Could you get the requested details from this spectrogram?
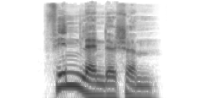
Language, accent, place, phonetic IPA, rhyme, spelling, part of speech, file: German, Germany, Berlin, [ˈfɪnˌlɛndɪʃm̩], -ɪnlɛndɪʃm̩, finnländischem, adjective, De-finnländischem.ogg
- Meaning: strong dative masculine/neuter singular of finnländisch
